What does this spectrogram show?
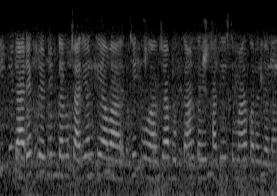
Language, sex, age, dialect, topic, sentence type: Bhojpuri, female, 18-24, Western, banking, statement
